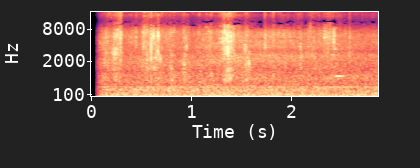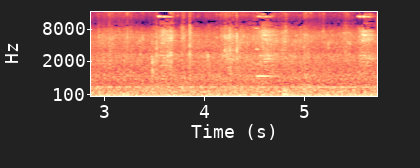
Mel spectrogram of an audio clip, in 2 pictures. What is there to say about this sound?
Soundscapes > Urban
Bus door opening 1 8
Where: Tampere Keskusta What: Sound of a bus door opening Where: At a bus stop in the morning in a mildly windy weather Method: Iphone 15 pro max voice recorder Purpose: Binary classification of sounds in an audio clip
